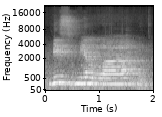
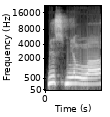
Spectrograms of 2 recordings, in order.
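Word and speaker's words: بِسْمِ اللَّهِ: Nih contohnya bismillah. Bismillah. Enggak usah ditebalin, Teman-teman. Sama. Alhamdulillah. Kan kalau yang ini mah qolallah kerasa tebalnya ya. Kalau ini bismillah.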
